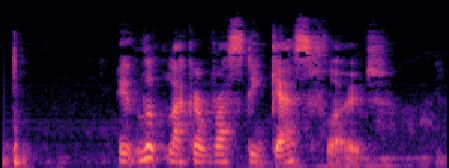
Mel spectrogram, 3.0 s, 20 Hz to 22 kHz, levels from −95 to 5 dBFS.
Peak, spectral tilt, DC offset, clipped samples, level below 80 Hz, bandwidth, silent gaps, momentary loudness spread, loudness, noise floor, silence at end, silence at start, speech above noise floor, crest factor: -4 dBFS; -3 dB/octave; under 0.1%; under 0.1%; -58 dBFS; 14.5 kHz; none; 12 LU; -24 LUFS; -61 dBFS; 0 s; 0.05 s; 37 dB; 22 dB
